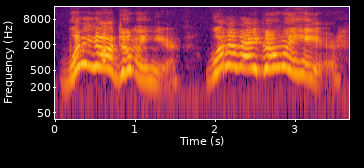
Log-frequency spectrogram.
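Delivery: slow, loud, rising to high disbelief; shocked question. Retold or imitated. Mo finding her family there, slow, loud and shocked. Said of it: "Mo is like".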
